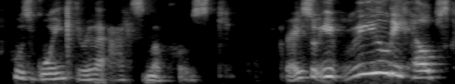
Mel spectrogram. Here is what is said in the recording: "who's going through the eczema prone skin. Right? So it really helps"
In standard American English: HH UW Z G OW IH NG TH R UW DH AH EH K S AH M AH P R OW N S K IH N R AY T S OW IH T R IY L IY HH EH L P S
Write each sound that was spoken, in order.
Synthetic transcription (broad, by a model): HH UW Z G OW IH NG TH R UW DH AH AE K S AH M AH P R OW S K R AY T S OW IH T R IY L IY HH EH L P S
